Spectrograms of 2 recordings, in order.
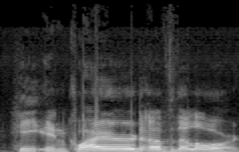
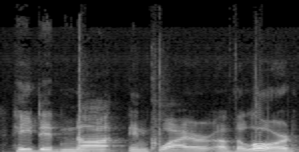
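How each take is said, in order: First: "inquired" drawn out slowly and loud; emphatic contrast. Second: "not" set apart, slow and weighty; emphatic contrast. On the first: Pointing the class to a contradiction, slow stress on "inquired". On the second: Reading out the contradicting verse, slow stress on "not". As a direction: slowly stress "not" against the earlier verse. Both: Shown as a demonstration.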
